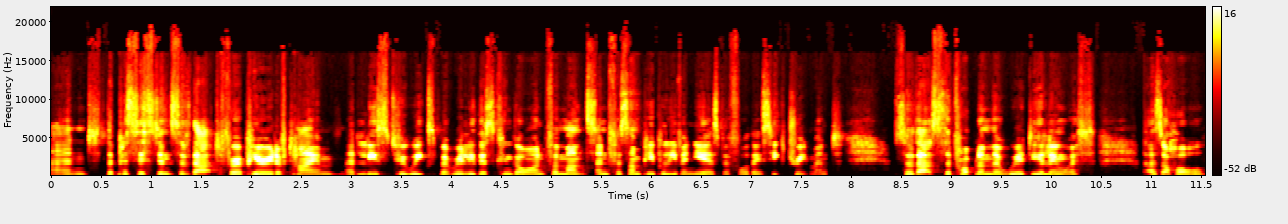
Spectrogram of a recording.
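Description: In a British accent, a woman with a fairly low voice talks at a moderate pace with fairly even intonation, the sound dry and close with no echo. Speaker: biotech company leader. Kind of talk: interview.

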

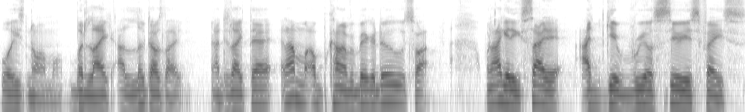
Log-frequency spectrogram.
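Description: A man with an American accent uses a normal speaking voice at medium pitch. He talks at a fairly quick pace with ordinary pitch variation, over a quiet background. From Texas, Fort Worth. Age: 30s. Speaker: comedian. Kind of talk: casual chat.

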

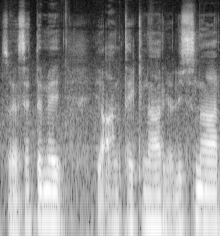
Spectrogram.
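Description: The speaker is a man talking at a moderate pace. Background noise is noticeable. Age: 20s. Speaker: podcast guest. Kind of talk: casual chat. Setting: studio with small live audience.

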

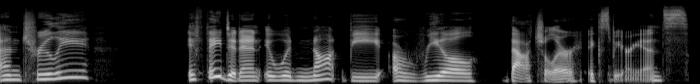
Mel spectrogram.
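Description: Speaking at a very slow pace, a woman uses lively intonation at a medium pitch, recorded with a dry, close sound and no echo. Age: 30s. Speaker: journalist and podcast host. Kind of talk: interview.

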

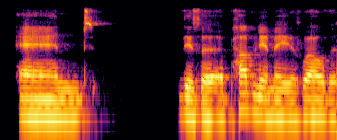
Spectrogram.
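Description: In a New Zealand accent, a man speaks at a medium pitch. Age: 30s. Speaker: beer writer and podcaster. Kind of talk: interview.

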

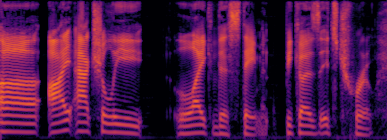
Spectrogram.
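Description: In a very clean recording with a silent background, a man of medium pitch uses an ordinary speaking voice with ordinary pitch variation. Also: dry, close sound with no echo. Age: 20s. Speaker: sports podcast host. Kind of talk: casual sports commentary.

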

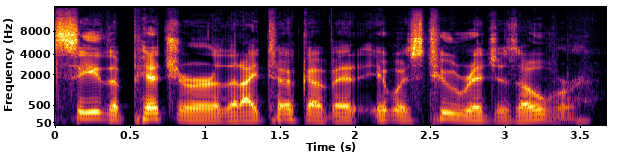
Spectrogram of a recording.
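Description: In a very clean recording with a silent background and a dry, close sound with no echo, a man with an American accent has a plain, everyday voice, medium pitch, ordinary pitch variation and a moderate pace. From Oregon, US Pacific Northwest. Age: 60s. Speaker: hunter and backpacker, host's father. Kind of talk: casual chat.

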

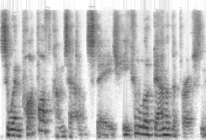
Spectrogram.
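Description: A man speaks with lively intonation and vocal fry. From England and South Africa. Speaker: mentalist and magician. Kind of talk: casual interview. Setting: live stream video call.

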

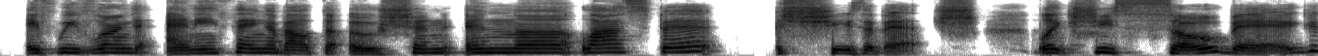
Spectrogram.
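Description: The recording is dry and close with no echo. A woman with a fairly high pitch talks at a fairly slow pace with ordinary pitch variation, in an ordinary speaking voice. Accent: American. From US Midwest. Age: 30s. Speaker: comedian. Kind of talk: casual chat.

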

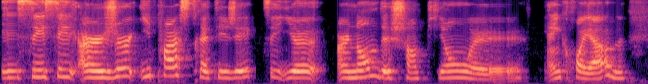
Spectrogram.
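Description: A woman with a fairly high voice speaks very slowly, her pitch moving in an ordinary way. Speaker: cosplayer. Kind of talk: casual chat.

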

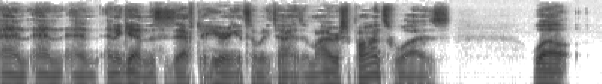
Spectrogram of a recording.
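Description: A man's very deep, low voice with vocal fry, ordinary pitch variation and a moderate pace, in a dry, close sound with no echo. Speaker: podcast host, writer. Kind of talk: casual conversation.

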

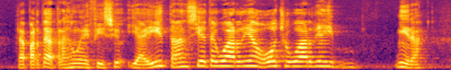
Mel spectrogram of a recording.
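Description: Speaking with a Lara Venezuelan accent, a man with a high pitch uses an animated tone, ordinary pitch variation, and a moderate pace. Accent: Venezuelan Spanish (Lara, guaro). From Venezuela, Lara state (Duaca). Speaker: podcast guest. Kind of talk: casual chat.

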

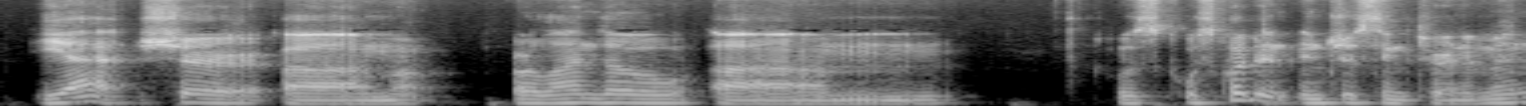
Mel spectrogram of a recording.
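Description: In a Slovak accent, a man speaks at a medium pitch and a very slow pace. His intonation stays fairly even, with vocal fry. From Slovakia. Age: 20s. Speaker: tennis podcast co-host. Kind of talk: casual chat. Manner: halting, many fillers.

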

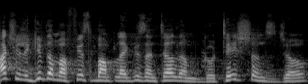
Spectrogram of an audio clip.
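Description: A man with a Kenyan accent, high-pitched, lively in intonation, warm and relaxed in tone, at a moderate pace. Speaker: church staff member, guest preacher. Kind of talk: sermon. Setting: church with live audience. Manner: warm, humorous, relaxed.

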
